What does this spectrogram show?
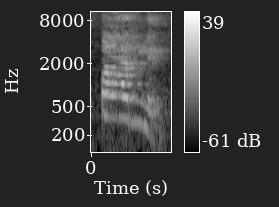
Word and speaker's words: parlez: So whenever you see EZ in French, it will always be pronounced as A. Okay. So it will become vous parlez, that is you speak, and it is used in formal situations only.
